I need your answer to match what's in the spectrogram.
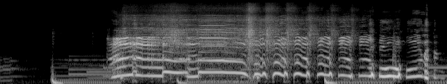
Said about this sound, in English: Let's do a vocal warm-up. As always, the vocal warm-up is just closing your eyes and just screaming into the pillow the first thing that pops into your mind.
